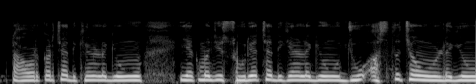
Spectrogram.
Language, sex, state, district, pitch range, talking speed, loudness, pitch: Hindi, male, Uttarakhand, Uttarkashi, 185-200 Hz, 200 wpm, -16 LUFS, 190 Hz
